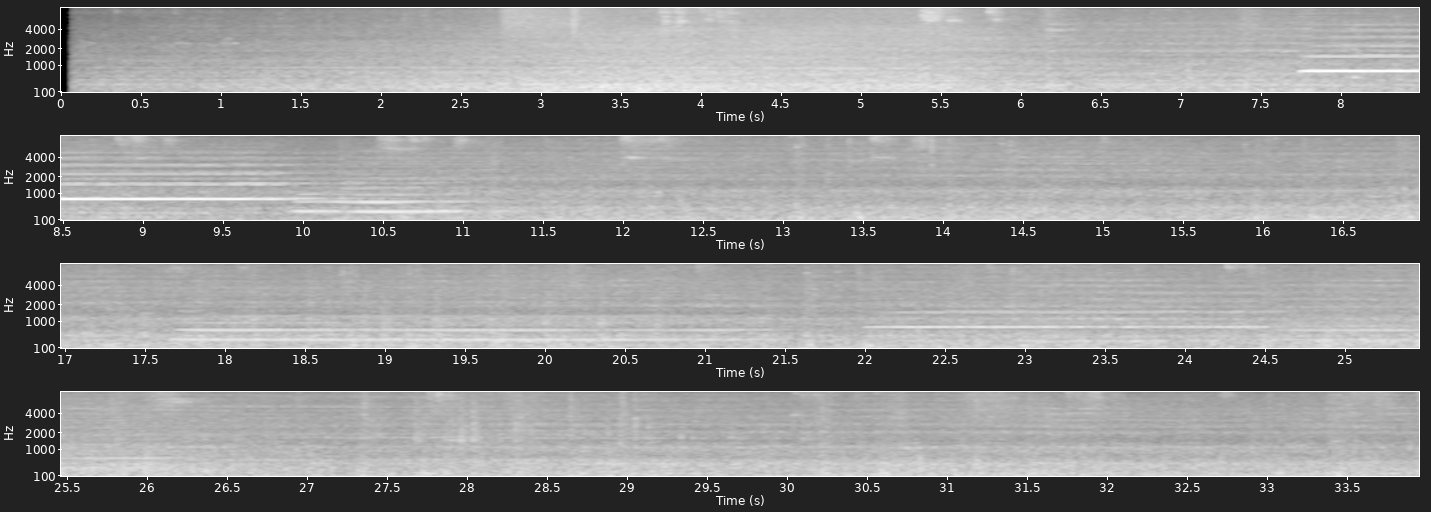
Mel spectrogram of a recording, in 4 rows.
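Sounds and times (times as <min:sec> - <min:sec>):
train rumbling over rails: 0:00.1 - 0:33.9
train horn blasts: 0:07.7 - 0:11.4, 0:17.6 - 0:26.5.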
